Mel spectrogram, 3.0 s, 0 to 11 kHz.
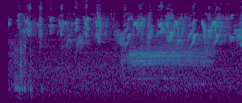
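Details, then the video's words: Nine Great tit chicks in a bird box at a house in Belford, Northumberland, giving dense high chirps that crowd together, with a steady lower tone running beneath from halfway through. "9 baby Great tit's. Northumberland"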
